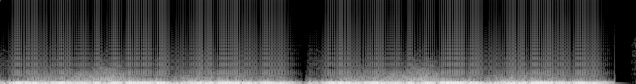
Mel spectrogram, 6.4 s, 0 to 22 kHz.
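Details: From a posterior and anterior chest physical-examination demonstration by first-year nursing students: soft, low-pitched breath sounds over two cycles, about 19 a minute, longer on inspiration; normal vesicular breathing.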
